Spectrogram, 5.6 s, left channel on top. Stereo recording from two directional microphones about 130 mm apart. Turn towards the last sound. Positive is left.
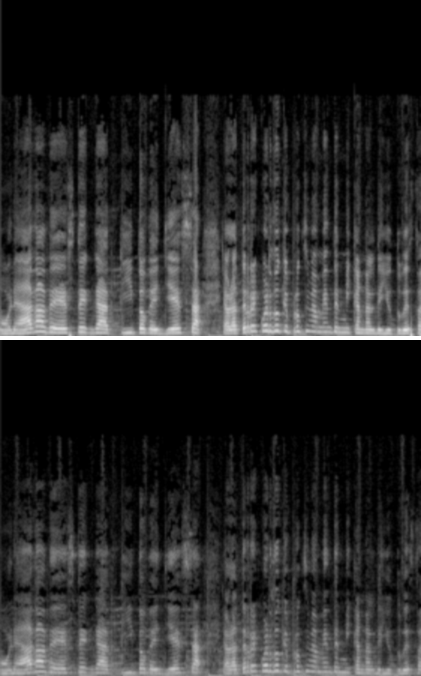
turn(degrees=45)  # may be behind; listen again after turning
